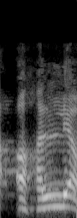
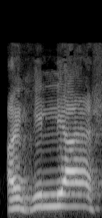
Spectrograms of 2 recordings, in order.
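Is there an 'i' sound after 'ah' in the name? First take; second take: no; yes. First: No 'i' vowel is heard after 'ah'. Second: An 'i' vowel is heard after 'ah'. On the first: The speaker calls it right. "अहल्या होता है" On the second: The speaker calls it wrong. "अहिल्या शब्द नहीं होता"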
